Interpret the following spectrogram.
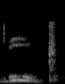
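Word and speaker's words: dix: Written as D-I-S, pronounced as these.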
